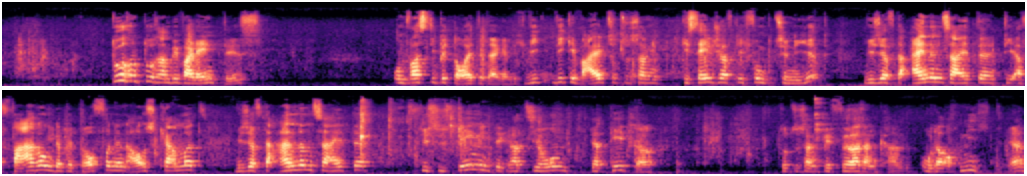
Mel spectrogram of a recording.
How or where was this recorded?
large echoing room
